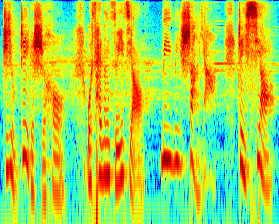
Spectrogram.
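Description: Slow, expressive woman narrating over music. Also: mid-range voice, slightly rough. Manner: expressive, reflective recitation with deliberate pauses. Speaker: audio drama narrator. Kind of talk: dramatic scripted first-person narration. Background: background music.

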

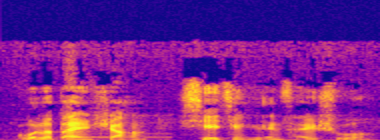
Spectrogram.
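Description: A man's voice: on the low side, moderate pace, fairly bright tone. A man reading scripted narration for an audio drama. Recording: music playing behind.

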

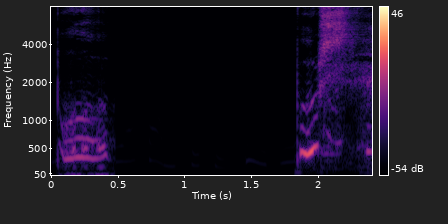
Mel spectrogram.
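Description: A woman playing a soft-spoken, tender young woman in a radio drama, gentle and polite. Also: drawn-out words. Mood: anguished. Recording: music behind the voice.

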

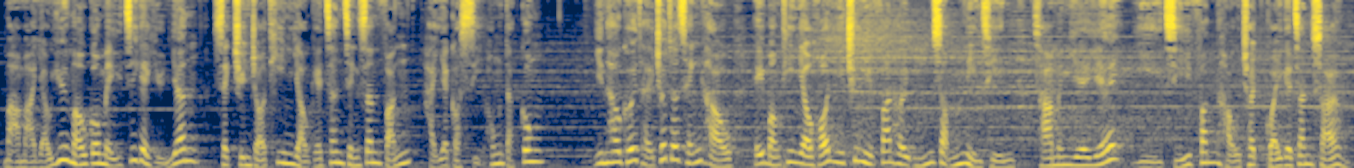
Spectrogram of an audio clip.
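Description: A woman's voice: sits low, animated, a little fast, dark tone, soft background music. A woman, narrating a scripted radio drama as a storyteller.

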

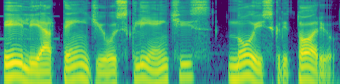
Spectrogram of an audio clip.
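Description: A man reading model answers in a language course drill, slow and clearly enunciated. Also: mid-range voice, animated, mellow, no room sound.

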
